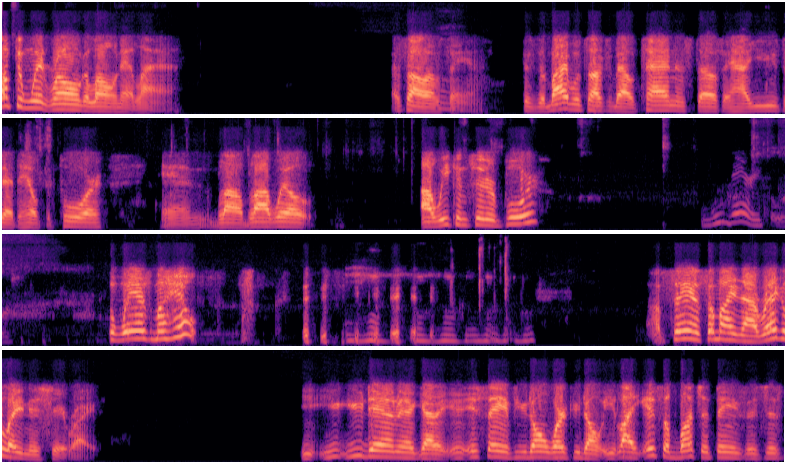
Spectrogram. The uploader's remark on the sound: Phone Convo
